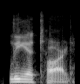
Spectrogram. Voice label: "leotard", American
